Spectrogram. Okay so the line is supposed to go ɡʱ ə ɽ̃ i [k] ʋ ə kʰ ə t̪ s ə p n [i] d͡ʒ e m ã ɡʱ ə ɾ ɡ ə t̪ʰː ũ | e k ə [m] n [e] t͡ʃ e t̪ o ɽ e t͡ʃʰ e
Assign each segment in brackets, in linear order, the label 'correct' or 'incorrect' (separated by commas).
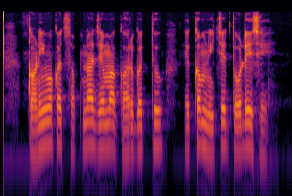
incorrect, incorrect, correct, incorrect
